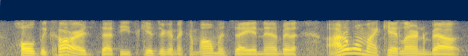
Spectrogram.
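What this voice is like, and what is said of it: Put-on Texas accent. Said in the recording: “I just did a Texas accent.”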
